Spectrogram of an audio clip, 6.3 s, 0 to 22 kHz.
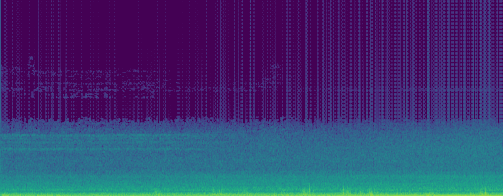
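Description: MBTA commuter train pulling out, the steady low drone of its GP40MC diesel locomotive slowly growing louder.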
